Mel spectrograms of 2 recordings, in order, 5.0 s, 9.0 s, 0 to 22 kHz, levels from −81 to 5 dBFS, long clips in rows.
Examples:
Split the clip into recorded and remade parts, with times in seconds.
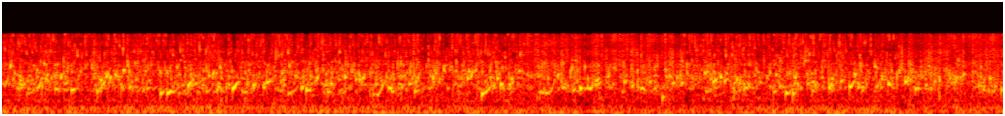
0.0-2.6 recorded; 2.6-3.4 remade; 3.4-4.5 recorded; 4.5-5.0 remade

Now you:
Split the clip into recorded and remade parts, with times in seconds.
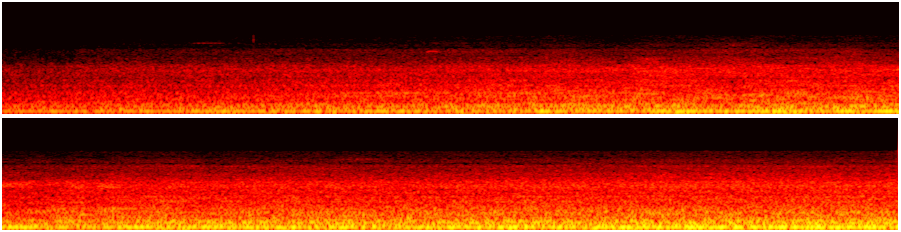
0.0-2.7 recorded; 2.7-5.6 remade; 5.6-9.0 recorded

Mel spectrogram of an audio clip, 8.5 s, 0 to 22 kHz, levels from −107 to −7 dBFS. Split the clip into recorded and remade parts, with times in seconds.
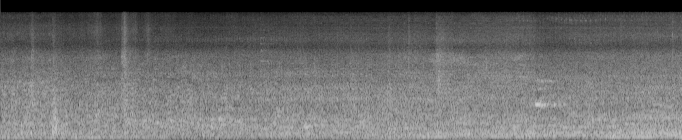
0.0-3.6 recorded; 3.6-6.4 remade; 6.4-8.5 recorded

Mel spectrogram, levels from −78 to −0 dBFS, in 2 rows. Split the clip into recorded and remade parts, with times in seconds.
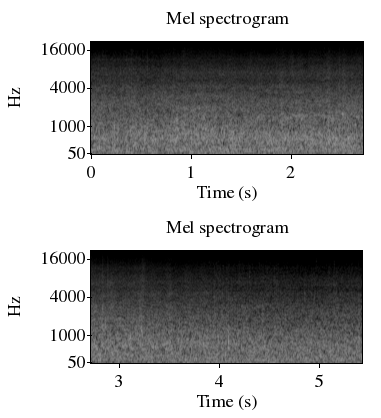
0.0-0.7 recorded; 0.7-3.9 remade; 3.9-5.4 recorded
